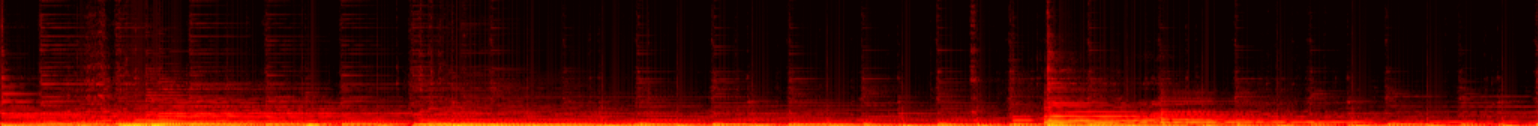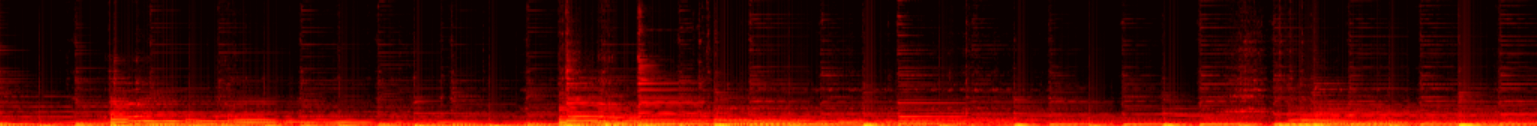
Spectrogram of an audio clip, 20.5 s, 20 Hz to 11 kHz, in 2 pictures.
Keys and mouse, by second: 1.4 click, 1.4 click, 1.8 middle click, 1.8-2.9 typing, 5.7 click, 6.0 middle click, 7.2 Tab, 7.5 click, 8.2 click, 8.9 click, 11.0 click, 12.2 click, 13.3 middle click, 15.9 middle click, 18.6 click, 19.2 middle click.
